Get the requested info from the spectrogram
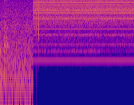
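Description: A steady electronic buzzing tone made of several fixed high pitches with no low end. It starts abruptly about half a second in and holds at an even level, after faint room noise.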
